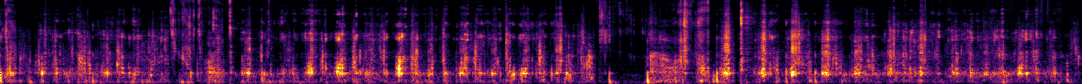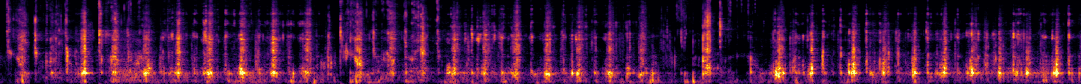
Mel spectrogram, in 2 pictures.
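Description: Close-miked chewing and biting of spicy braised pork ribs with rice cakes and mushrooms: continuous wet, clicky mouth sounds with a few brief pauses between mouthfuls.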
